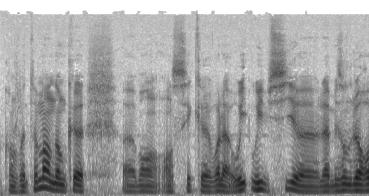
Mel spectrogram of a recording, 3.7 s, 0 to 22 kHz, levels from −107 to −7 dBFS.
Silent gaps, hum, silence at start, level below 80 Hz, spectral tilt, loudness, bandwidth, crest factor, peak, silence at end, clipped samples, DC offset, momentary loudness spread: none; none; 0.05 s; -58 dBFS; -6.5 dB/octave; -27 LUFS; 17 kHz; 16 dB; -10 dBFS; 0 s; under 0.1%; under 0.1%; 9 LU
